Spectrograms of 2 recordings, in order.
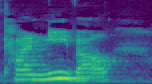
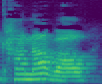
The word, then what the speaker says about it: carnaval: have Spanish accents, and even Bart in the last scene says carnival, when carnaval is actually spelled with an A, not an I.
